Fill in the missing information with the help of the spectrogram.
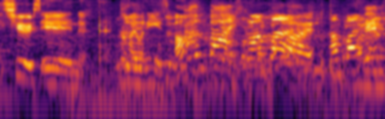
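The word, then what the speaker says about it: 乾杯: 간바이.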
